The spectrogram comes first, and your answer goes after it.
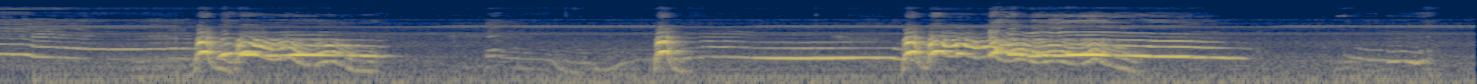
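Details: Two pet dogs howl together, one lazily lying down while its friend keeps howling nonstop; long wavering tones with rich harmonics, overlapping bursts around two, six and nine seconds, separated by quieter gaps and a steady background hum.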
